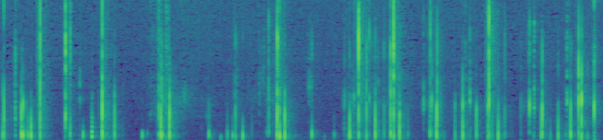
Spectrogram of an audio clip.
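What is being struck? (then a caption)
Wax-coated cotton wrap. A patterned beeswax-coated cotton wrap, bundled around a soft squishy block and held in both hands, is gripped and crinkled with fingertips and long nails. Quick, dry crinkling and crunching bursts follow one another in a steady, uneven stream, each snapping off short with a bright, papery edge over a soft low body.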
